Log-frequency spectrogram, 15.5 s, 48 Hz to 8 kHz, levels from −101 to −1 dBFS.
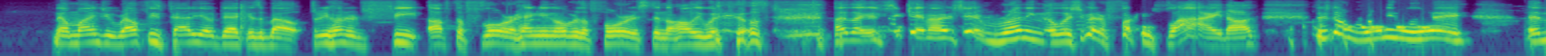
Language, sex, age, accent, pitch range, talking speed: English, male, 30-49, American, 155-185 Hz, 165 wpm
